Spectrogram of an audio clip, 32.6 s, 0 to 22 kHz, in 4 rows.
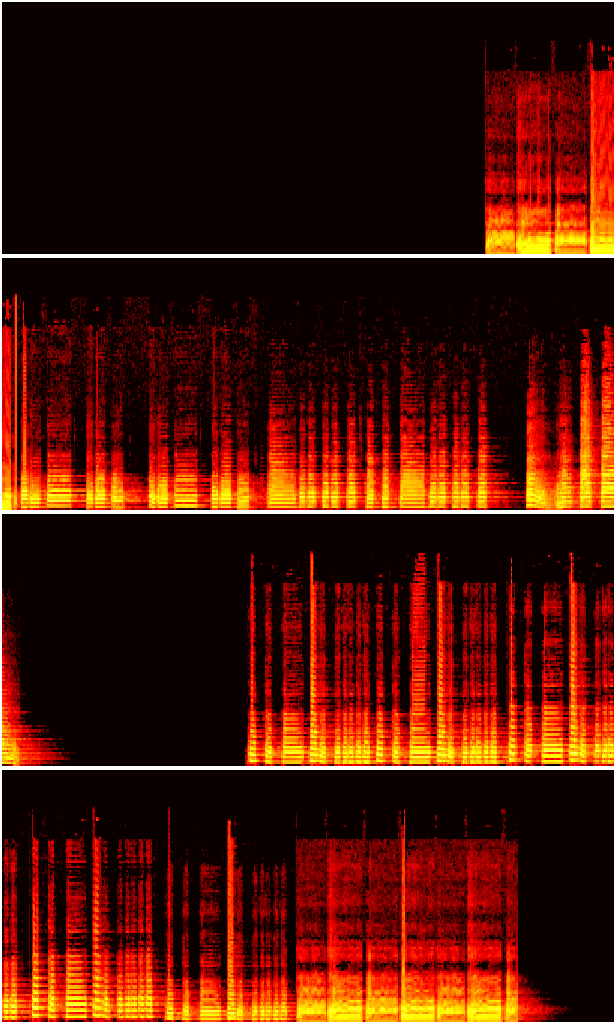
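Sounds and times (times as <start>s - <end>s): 
solo trumpet: 6.5s - 17.0s, 19.6s - 31.8s.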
